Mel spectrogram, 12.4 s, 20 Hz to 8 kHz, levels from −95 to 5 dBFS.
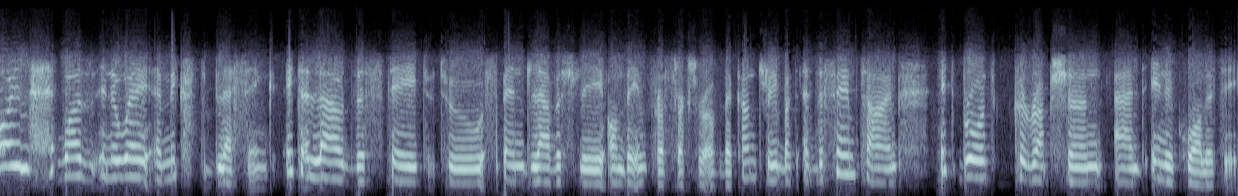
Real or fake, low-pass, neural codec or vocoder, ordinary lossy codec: real; 7.2 kHz; none; AAC, 32 kbps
